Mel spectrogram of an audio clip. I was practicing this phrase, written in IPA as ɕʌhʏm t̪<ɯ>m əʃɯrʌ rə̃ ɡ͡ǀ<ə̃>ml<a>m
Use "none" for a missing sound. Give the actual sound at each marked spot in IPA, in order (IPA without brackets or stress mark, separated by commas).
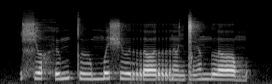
ɯ, ɛ̃, ʌ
